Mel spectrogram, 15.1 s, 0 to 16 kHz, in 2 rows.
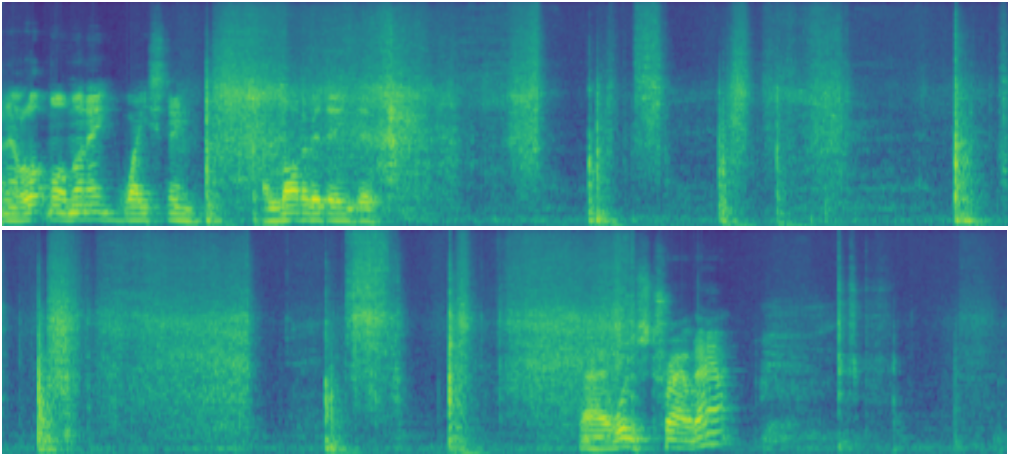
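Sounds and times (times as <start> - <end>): trowel scraping adhesive on wood: 1.5 - 6.4, 7.4 - 12.3.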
